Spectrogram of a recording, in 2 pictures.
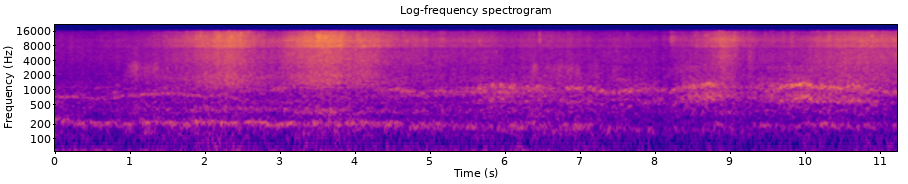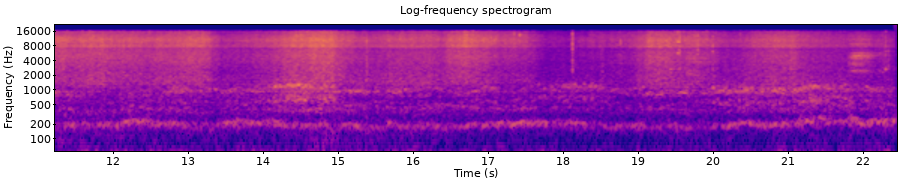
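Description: Wind howling and gusting, rising and falling every second or two, over a steady low drone.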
